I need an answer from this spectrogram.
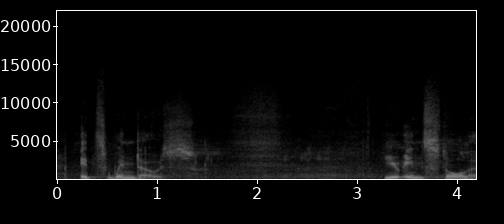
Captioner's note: laughing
